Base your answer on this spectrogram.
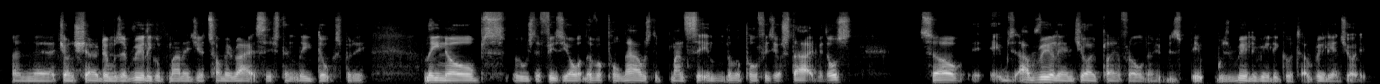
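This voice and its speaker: Talking very fast, a man speaks with a Yorkshire accent. The recording is dry and close, with no echo. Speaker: retired footballer. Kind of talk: interview.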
